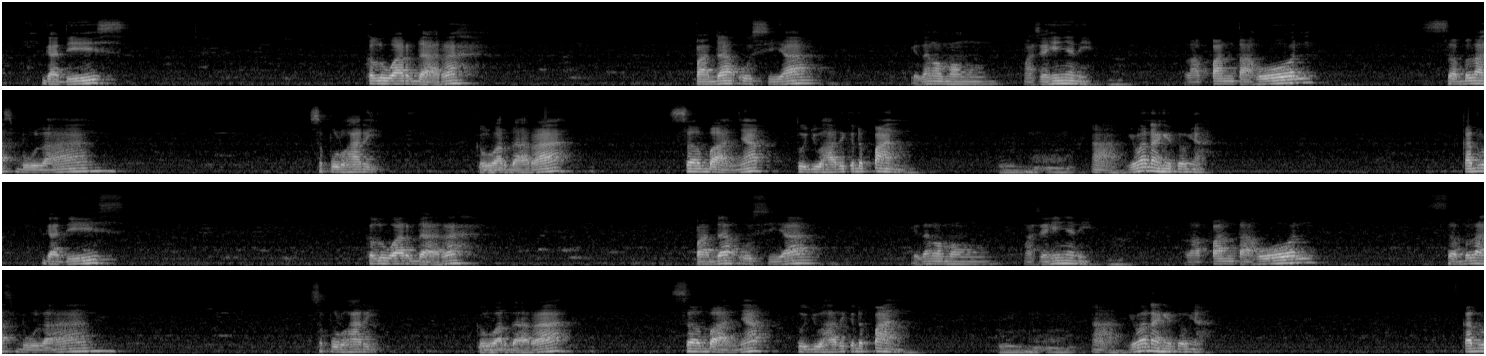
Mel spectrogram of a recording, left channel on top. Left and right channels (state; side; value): normal; both; correlation 0.42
